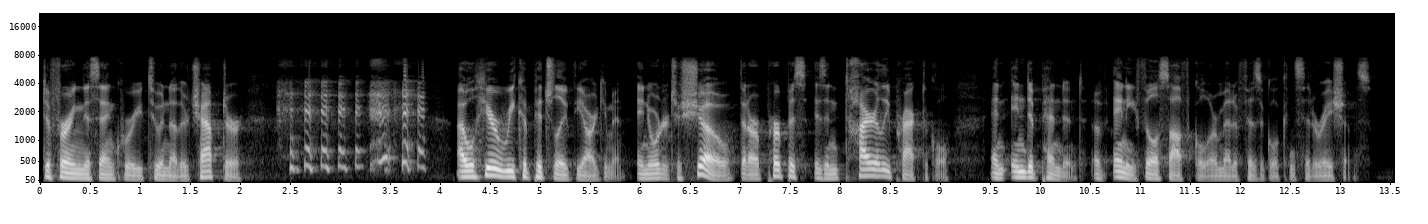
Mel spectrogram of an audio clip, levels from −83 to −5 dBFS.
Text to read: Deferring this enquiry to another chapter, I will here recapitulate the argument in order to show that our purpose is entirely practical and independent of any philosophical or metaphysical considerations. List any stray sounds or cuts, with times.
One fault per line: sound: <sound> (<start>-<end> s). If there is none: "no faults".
sound: laugh (2.4-3.9 s)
